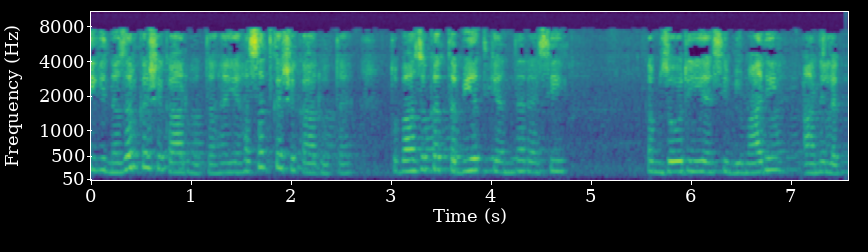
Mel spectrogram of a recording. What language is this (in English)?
Urdu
